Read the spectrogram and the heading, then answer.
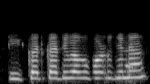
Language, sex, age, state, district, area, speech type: Odia, female, 60+, Odisha, Sambalpur, rural, conversation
